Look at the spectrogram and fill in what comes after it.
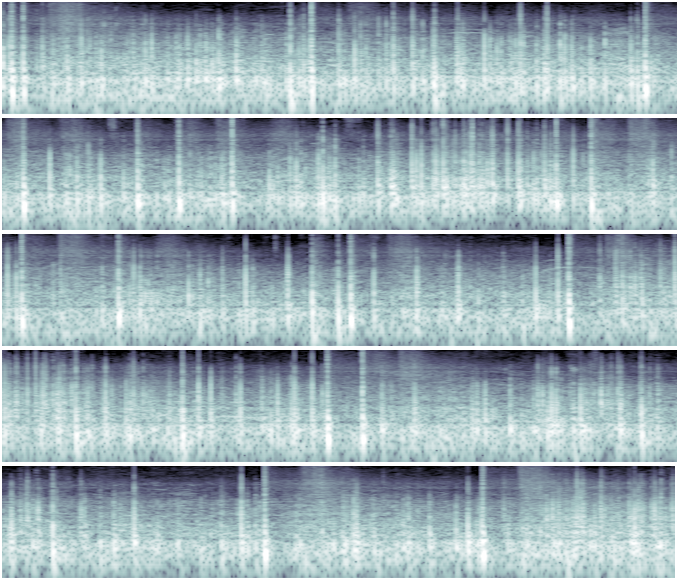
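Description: Aerial fireworks shells bursting in quick succession: a dense, unbroken stream of sharp bangs and crackles.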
